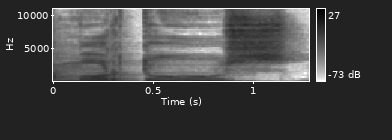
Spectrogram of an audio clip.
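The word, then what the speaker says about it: mortuus: crucifixisus siguiente palabra subrayada tenemos dos u por lo tanto se pronuncia mortus more tus luego Aquí tenemos otra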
